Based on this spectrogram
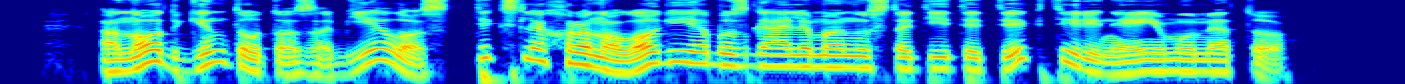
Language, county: Lithuanian, Panevėžys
